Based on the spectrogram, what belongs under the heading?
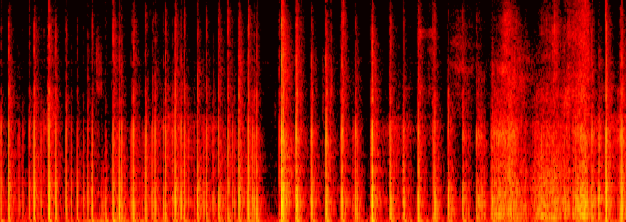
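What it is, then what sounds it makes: Corrugated plastic tube. Fingertips tap and scratch the labeled end cap and ridges of a hollow yellow corrugated plastic tube. A rapid run of short, dry, hollow taps with a low-heavy body and almost no ring gives way around the fifth second to a softer, rasping scratch before the tapping resumes.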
